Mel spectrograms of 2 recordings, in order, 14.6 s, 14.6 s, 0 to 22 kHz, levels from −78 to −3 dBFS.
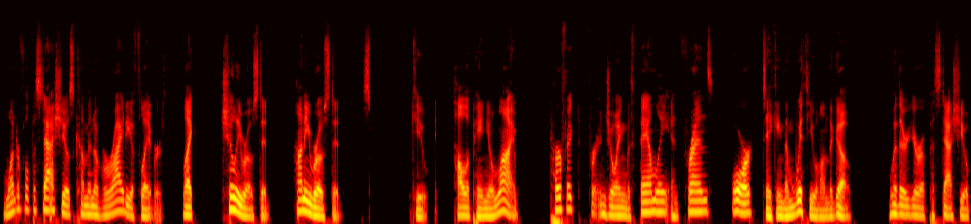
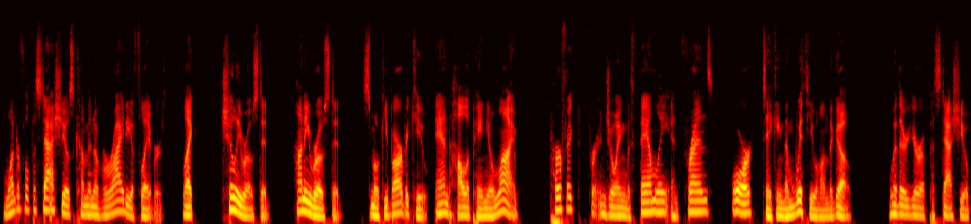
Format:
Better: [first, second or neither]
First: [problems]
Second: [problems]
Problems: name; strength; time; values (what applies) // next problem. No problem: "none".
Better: second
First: audio cutting out; at 5.5 s for 0.5 s and at 6.5 s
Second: none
